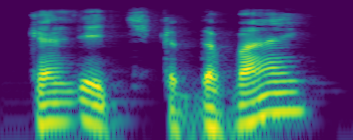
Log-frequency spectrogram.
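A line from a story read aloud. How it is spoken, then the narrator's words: Hiss. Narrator (Russian): прошипел Ад Демирьяту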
